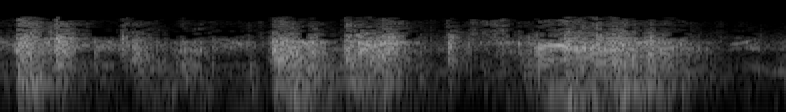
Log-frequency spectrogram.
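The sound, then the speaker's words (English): A large trunk's cover is opened in a radio comedy scene: a few creaking, clattering knocks and scrapes of moderate loudness, with uneven pauses between them. “Now take a look at this. Wait till I open the trunk cover.”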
